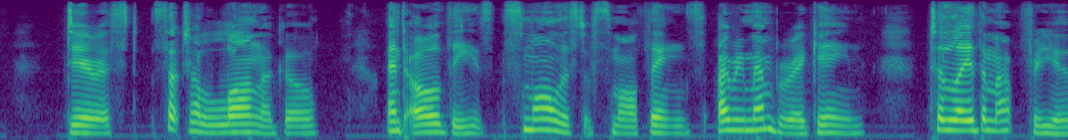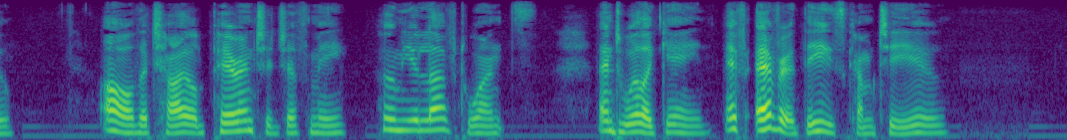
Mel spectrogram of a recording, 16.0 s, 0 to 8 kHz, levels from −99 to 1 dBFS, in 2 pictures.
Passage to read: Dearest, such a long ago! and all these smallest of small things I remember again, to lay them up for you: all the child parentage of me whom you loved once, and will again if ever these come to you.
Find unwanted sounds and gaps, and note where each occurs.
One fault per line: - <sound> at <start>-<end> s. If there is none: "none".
none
